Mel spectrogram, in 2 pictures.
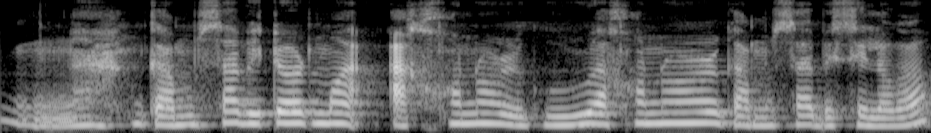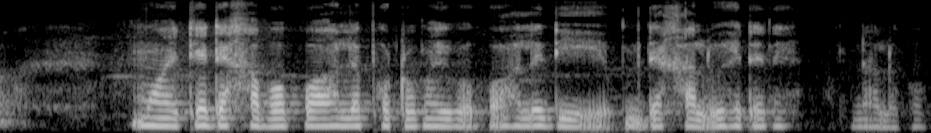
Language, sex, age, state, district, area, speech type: Assamese, female, 60+, Assam, Dhemaji, urban, spontaneous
